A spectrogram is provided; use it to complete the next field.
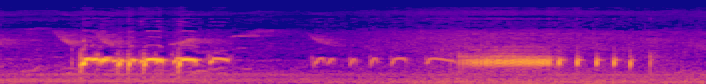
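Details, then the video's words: Zebra dove of a local strain, singing in a trapping setting: a loud run of short cooing notes, a pause, softer spaced notes, then a drawn-out steady tone that breaks into a fading series of clipped notes, faint background hum throughout. "Perkutut Lokal Gacor"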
